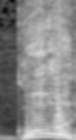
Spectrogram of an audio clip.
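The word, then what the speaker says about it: горе: Et quand on change l'accent tonique, le russe, c'est une langue à accent. Gara, montagne, devient gore. Et ça, ça veut dire le malheur.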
